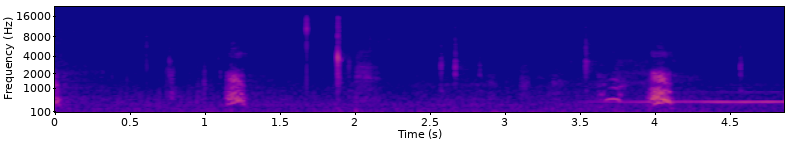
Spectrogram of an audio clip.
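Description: A dog barks in The Blair Witch video game: two short, distant barks several seconds apart over a quiet, dark ambient background.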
